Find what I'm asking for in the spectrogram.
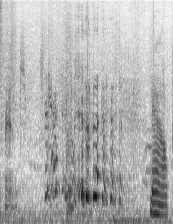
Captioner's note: giggling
